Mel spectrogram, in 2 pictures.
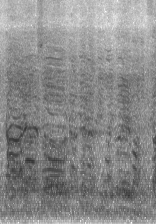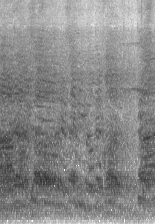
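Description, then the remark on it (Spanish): A large crowd of ultras at a protest at the junction with Marqués de Urquijo in Spain chants and sings the hymn of the División Azul together in unison, a loud, continuous massed chorus with rising and falling phrases, filling the scene for several seconds. “en la confluencia con Marqués de Urquijo, los ultras eh, que iban decididos ya pues, a empezar los disturbios. Eh, aparecen cantando el himno de la División Azul, una versión que popularizó un grupo de, de música ultra hace unos años aquí en España.”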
